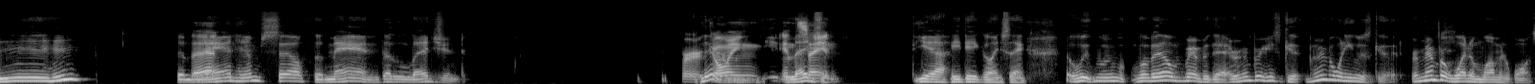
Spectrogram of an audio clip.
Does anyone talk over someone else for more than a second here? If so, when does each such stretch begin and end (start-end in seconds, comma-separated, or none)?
7.0-8.4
